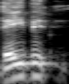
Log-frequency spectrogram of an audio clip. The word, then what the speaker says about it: D4VD: There's a singer named David. Does anybody know who this dude is? It's spelled D.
